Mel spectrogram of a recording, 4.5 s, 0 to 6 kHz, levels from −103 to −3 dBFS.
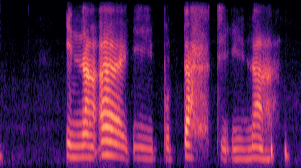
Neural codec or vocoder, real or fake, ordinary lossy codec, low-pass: codec, 24 kHz, 6 kbps, HILCodec; fake; Opus, 24 kbps; 5.4 kHz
